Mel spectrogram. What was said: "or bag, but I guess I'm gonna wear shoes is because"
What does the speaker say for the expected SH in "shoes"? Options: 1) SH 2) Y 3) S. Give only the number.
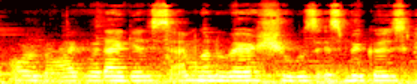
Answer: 1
